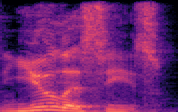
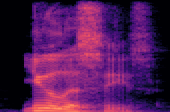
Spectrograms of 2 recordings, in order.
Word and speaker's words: Ulysses: watch uh that area in uh Kansas is pronounced Ulysses perfect Ulysses and I haven't said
